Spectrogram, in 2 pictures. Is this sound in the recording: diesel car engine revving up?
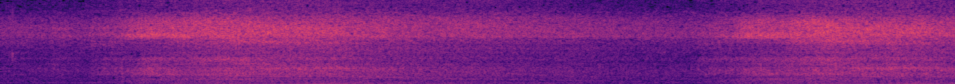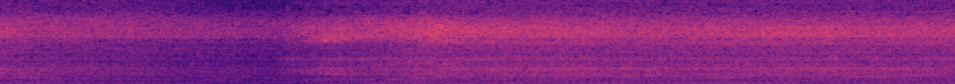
yes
